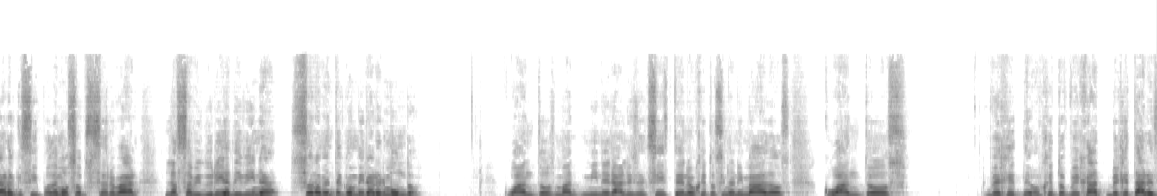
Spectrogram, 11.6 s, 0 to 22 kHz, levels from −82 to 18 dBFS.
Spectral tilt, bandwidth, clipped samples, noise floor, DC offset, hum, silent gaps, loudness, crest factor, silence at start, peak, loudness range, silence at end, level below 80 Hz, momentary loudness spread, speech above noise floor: -5.5 dB/octave; 16 kHz; under 0.1%; -79 dBFS; under 0.1%; none; none; -23 LUFS; 18 dB; 0 s; -4 dBFS; 4 LU; 0 s; -50 dBFS; 9 LU; 57 dB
